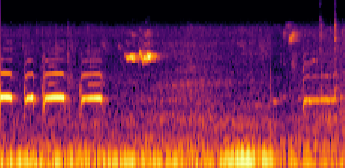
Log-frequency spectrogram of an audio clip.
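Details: Young Zebra dove (Bangkok-type perkutut fledgling) giving a quick run of four soft, deep, mellow cooing notes, then another after a pause, over a low hum with a brief high chirp between.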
